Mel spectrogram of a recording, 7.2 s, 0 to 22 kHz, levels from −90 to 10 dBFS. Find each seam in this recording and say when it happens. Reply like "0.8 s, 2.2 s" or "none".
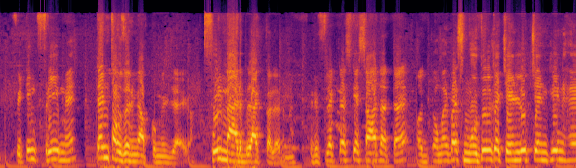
2.4 s, 5.3 s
